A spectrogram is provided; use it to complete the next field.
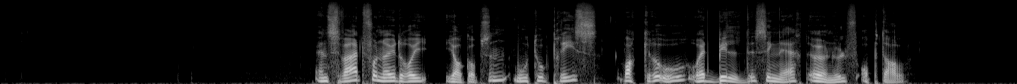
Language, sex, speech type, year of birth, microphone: Norwegian, male, read, 1952, Sennheiser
